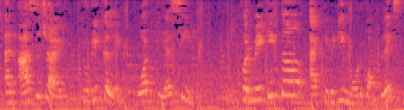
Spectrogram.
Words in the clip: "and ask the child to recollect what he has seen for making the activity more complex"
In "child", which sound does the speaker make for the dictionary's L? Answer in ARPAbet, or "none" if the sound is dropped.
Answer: none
